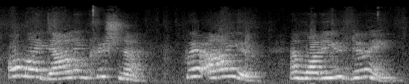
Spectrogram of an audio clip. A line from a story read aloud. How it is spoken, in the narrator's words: When Yashoda returned and called out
